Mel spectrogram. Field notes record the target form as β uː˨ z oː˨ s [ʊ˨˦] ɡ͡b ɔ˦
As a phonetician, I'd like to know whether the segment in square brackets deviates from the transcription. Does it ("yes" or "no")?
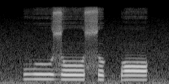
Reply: yes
